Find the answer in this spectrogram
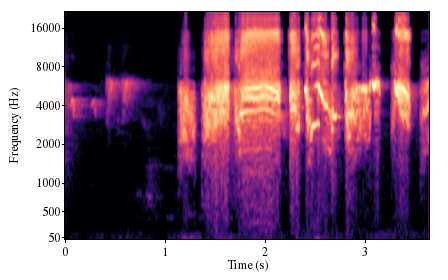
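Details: Baya weaver singing loudly in a recording meant for training other birds: a dense, buzzy, chattering stream of harsh high notes in rapid bursts after a quiet, faint opening.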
